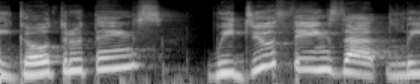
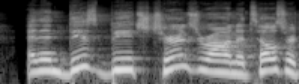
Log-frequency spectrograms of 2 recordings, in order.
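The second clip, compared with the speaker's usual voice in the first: plain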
